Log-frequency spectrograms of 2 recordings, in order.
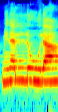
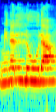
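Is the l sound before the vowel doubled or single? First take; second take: doubled; doubled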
